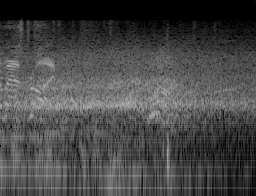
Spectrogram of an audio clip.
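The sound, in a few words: excited crowd cheering at an American football game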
